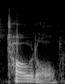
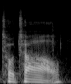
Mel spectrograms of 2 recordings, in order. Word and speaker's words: Total: hotel the French Petroleum which we used to pronounce total right but now everyone calls it total and I've never seen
